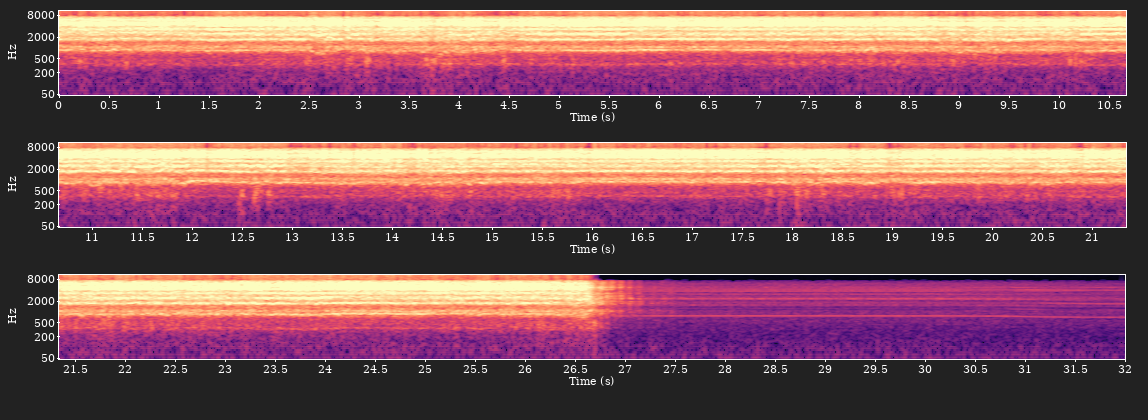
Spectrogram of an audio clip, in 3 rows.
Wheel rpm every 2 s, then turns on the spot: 230, 220, 220, 230, 230, 220, 220, 220, 230, 230, 230, 230, 230, 120, 0, 0.
none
